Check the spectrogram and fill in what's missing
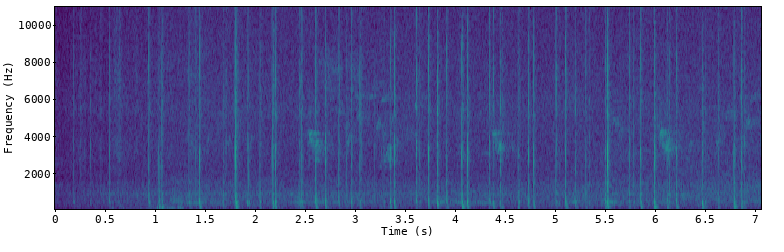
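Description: Fingers tap rapidly and steadily on a cardboard tea bag box, producing many short, dry hollow taps with a soft mid-range body and brief bright clicks. The taps come in quick irregular bursts with almost no ring, over a faint quiet background.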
